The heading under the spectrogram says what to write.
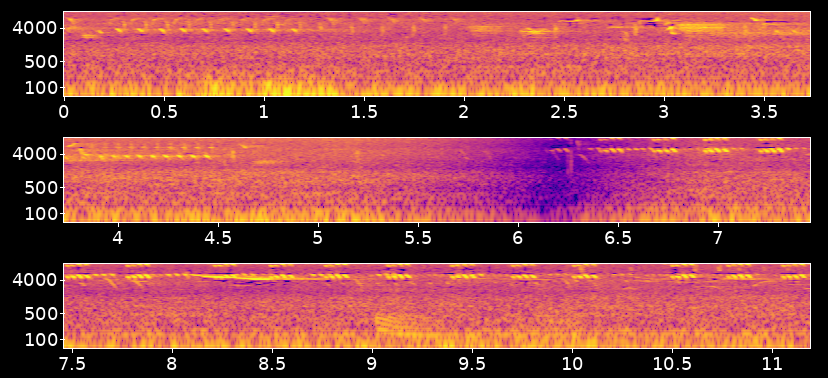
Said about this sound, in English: Nice to hear crickets. You look, it's been a long time since I've heard crickets.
